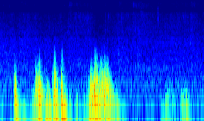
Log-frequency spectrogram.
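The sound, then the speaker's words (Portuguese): Wind gusts buffet the microphone outdoors in a few low, rumbling bursts, with a faint rustle of leaves between them. The gusts come close together at first, then fade to softer puffs. “Aqui está ventando, contato com a natureza.”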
